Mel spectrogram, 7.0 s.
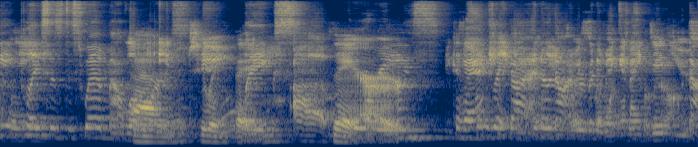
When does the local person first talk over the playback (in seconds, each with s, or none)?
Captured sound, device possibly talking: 1.3 s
